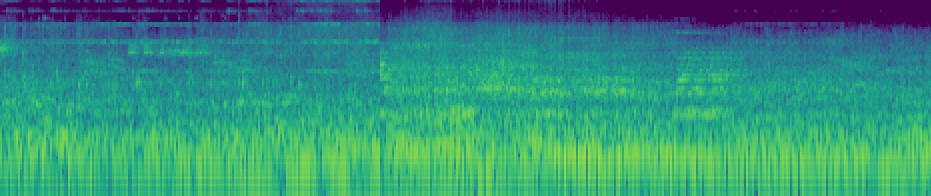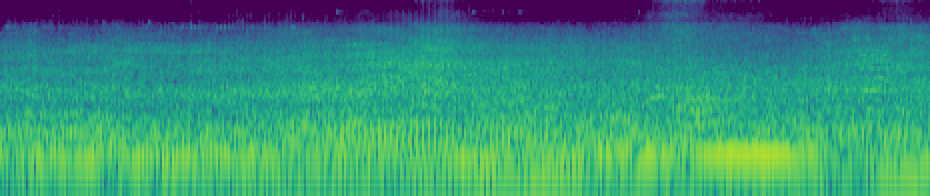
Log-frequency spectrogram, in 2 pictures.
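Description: Busy street traffic noise with a short vehicle horn toot about seven seconds in, and a low engine hum swelling near the end.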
